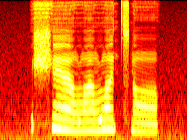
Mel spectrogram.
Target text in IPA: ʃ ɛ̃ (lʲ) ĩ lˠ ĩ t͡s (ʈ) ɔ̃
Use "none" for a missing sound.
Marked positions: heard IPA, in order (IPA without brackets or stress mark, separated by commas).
lˠ, ɾ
